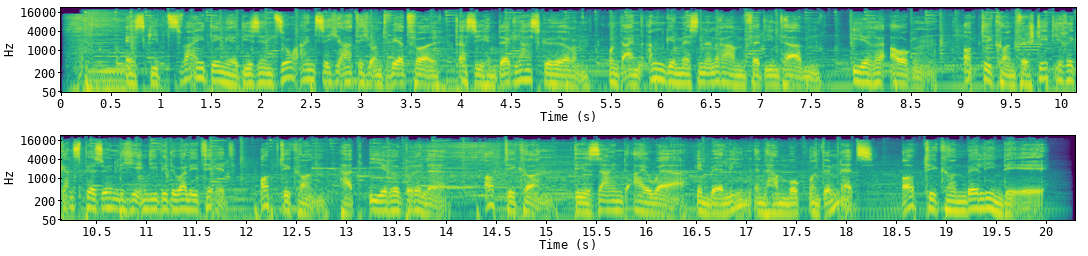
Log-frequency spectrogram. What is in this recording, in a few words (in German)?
Fashion Mode Radiowerbung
